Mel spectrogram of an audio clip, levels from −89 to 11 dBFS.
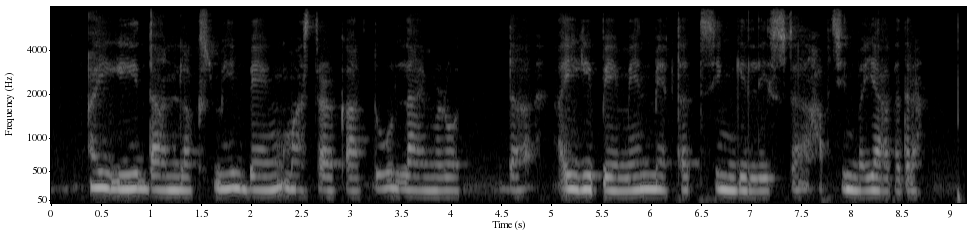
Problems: low volume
